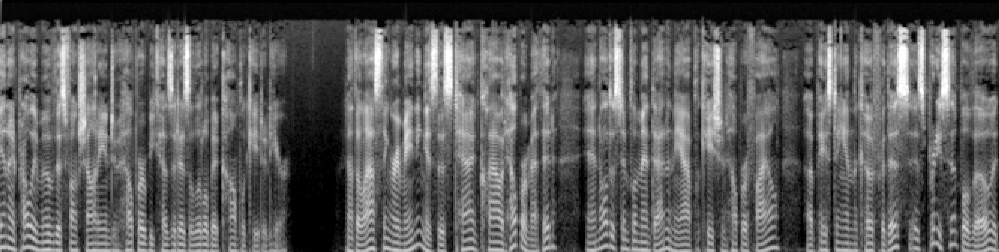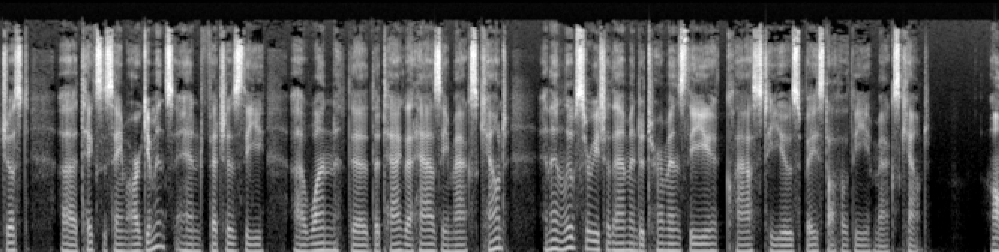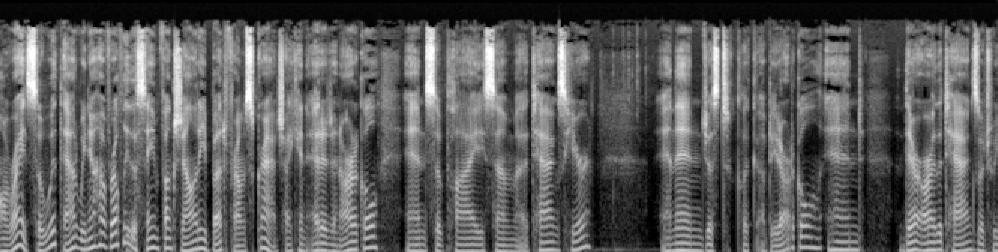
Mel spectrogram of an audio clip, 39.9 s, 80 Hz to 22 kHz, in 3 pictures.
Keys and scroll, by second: 2.6 super+s, 10.7 super+v, 25.5 super+s.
